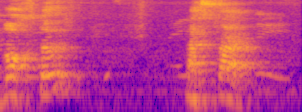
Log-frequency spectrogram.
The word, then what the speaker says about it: بخت نصر: بابل کا بادشاہ، شہر بابل کا بادشاہ بخت نصر، اس کو بہت سے لوگ بخت نصر پڑھتے ہیں لیکن اس کا صحیح پروناؤنس ہے، صحیح تلفظ ہے بخت نصر.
